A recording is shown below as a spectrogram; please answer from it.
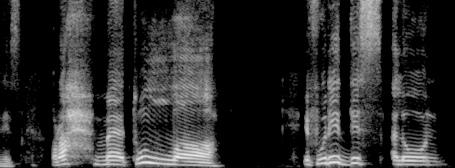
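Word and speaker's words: رحمة الله: When تاء مربوطة is followed by another word, we pronounce ta.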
